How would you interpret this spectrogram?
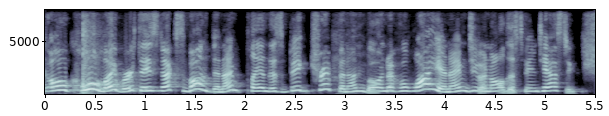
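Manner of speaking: high, loud self-absorbed bragging over them; conversation hijacker. Retold or imitated. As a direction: grab the talk and gush about yourself. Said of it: "conversation hijacker".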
